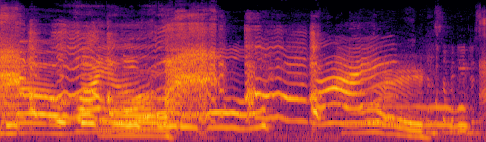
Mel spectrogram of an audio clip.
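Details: Baby girl just born, a first baby delivered after labour: strong, high-pitched, sustained newborn crying with wavering wails, adult voices and music behind; a vigorous cry right after birth.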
